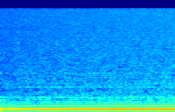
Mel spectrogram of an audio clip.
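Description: Steady low electrical mains hum with a faint hiss, carried by the microphone and sound system.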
